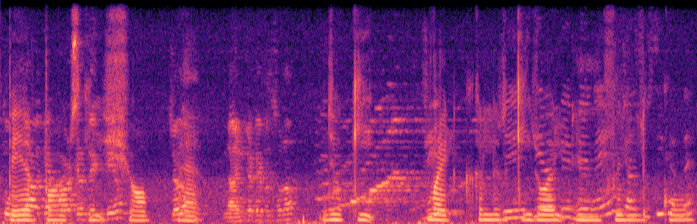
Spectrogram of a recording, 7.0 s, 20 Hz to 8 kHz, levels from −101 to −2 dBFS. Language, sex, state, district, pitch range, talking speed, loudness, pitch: Hindi, female, Haryana, Jhajjar, 170-190 Hz, 105 wpm, -20 LUFS, 180 Hz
